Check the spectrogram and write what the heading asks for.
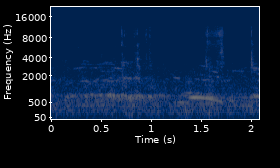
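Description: Near silence of an open-air ceremony pause: a faint hush with a few soft, brief gliding tones and light ticks.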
